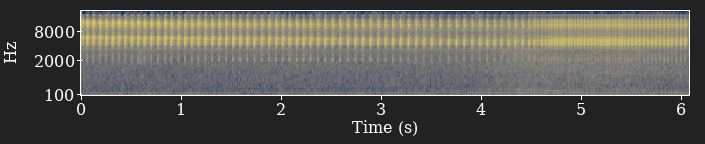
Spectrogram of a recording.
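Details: Large brown cicada recorded on 3 September 2015 in Japan, late in the season when few remain; a loud, harsh buzzing drone pulsing rapidly and steadily throughout, swelling stronger and brighter near the end.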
